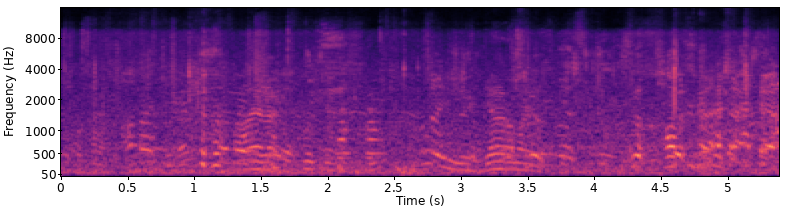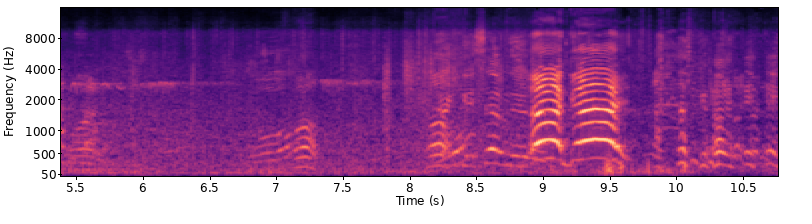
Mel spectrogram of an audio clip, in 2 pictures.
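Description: Several men talk over one another outdoors nearby.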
